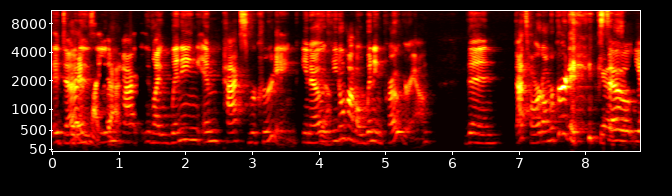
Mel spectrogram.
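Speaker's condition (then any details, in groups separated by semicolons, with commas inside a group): No condition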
